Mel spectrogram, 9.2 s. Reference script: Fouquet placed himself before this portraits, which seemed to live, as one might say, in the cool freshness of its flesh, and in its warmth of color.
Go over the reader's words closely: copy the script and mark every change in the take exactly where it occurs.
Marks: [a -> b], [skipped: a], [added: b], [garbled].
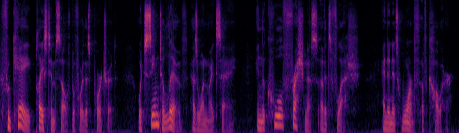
Fouquet placed himself before this [portraits, -> portrait] which seemed to live, as one might say, in the cool freshness of its flesh, and in its warmth of color.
